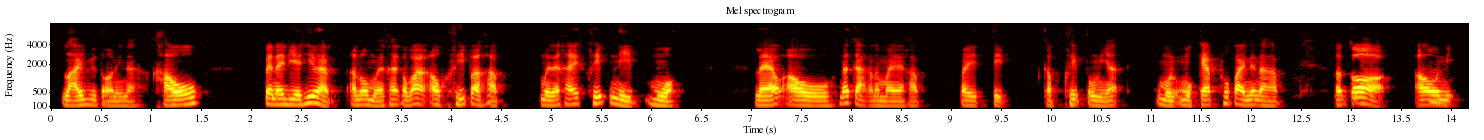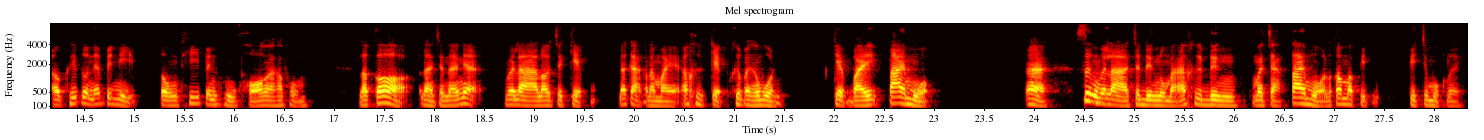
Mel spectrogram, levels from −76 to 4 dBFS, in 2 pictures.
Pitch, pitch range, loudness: 130 Hz, 120-140 Hz, -21 LUFS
